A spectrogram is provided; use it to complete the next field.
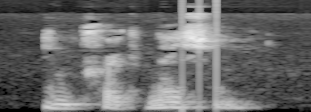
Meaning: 1. The act of making pregnant; fertilization 2. The fact or process of imbuing or saturating with something; diffusion of some element, idea etc. through a medium or substance
- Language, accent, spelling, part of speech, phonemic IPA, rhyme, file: English, Southern England, impregnation, noun, /ɪmpɹɛɡˈneɪʃən/, -eɪʃən, LL-Q1860 (eng)-impregnation.wav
